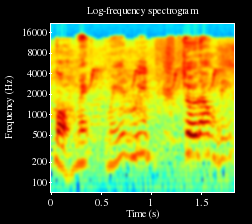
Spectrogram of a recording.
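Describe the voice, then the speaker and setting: A man's voice: extremely high pitch, very fast, a little mellow, a little hiss or hum. An actor playing a boastful young village man who leads a hired mourning troupe, speaking brashly.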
